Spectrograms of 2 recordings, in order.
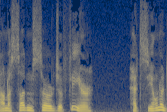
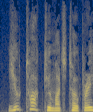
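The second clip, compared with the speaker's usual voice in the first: plain reading voice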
